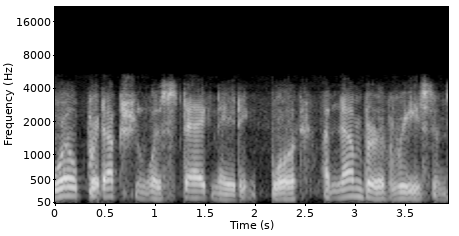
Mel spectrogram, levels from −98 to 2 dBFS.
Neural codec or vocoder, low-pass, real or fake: codec, 16 kHz, 8 kbps, FunCodec, trained on LibriTTS, 25 frames a second; 5.4 kHz; fake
